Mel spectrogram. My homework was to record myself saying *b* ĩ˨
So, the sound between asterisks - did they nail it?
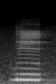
yes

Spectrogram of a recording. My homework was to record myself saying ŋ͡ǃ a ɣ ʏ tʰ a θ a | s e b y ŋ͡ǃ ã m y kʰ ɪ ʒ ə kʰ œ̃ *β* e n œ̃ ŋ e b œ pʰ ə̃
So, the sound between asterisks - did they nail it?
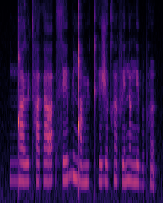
no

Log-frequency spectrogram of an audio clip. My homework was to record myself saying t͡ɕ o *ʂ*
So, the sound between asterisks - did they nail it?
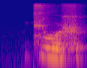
yes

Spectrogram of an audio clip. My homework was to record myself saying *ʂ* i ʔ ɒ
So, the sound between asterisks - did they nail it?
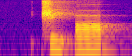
no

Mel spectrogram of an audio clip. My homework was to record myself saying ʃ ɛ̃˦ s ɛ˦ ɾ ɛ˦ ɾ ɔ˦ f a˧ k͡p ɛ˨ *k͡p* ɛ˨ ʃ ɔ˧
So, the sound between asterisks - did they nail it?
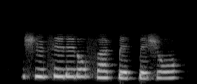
yes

